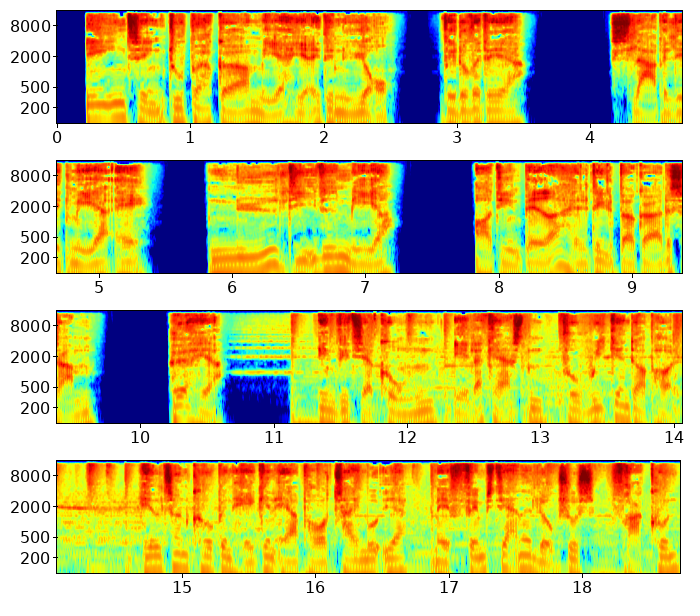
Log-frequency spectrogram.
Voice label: Danish M Radio Ad; voice over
